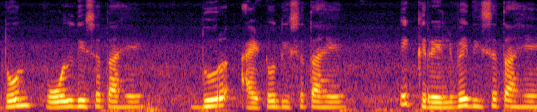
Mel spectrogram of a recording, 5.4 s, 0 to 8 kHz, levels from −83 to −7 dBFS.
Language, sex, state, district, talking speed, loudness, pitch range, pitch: Marathi, male, Maharashtra, Washim, 135 wpm, -16 LUFS, 145-165 Hz, 155 Hz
